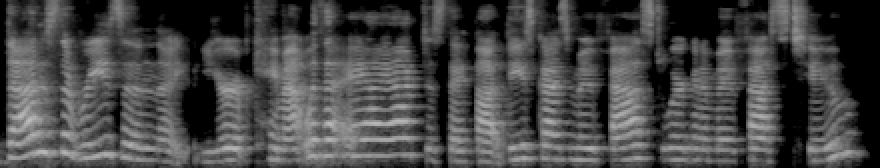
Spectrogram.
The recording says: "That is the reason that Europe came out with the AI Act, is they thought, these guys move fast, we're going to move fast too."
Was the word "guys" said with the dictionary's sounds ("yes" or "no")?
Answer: yes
